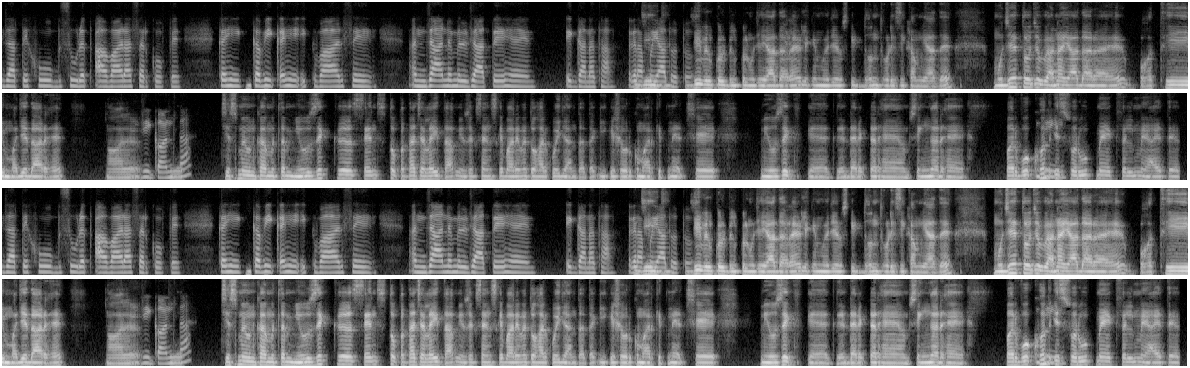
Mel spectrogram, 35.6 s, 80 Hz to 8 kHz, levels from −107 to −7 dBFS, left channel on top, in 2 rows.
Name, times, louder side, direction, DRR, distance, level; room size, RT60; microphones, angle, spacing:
voice 1, 0.0-8.0 8.5-10.4 15.4-15.9 19.8-20.6 33.3-33.7, right 2 dB, 15° right, 0.8 m, -39 dB
voice 2, 9.5-18.7 19.3-19.9 20.3-20.5 21.1-28.8 29.2-32.4 32.9-35.5, right 3 dB, 50° right, 0.7 m, -31 dB
head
